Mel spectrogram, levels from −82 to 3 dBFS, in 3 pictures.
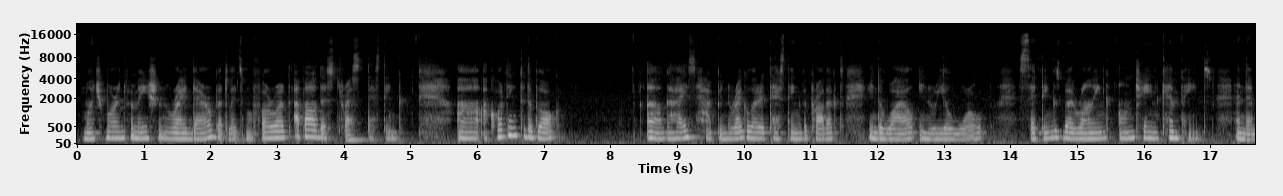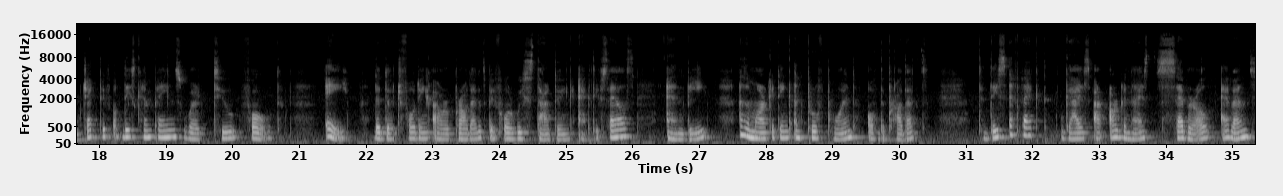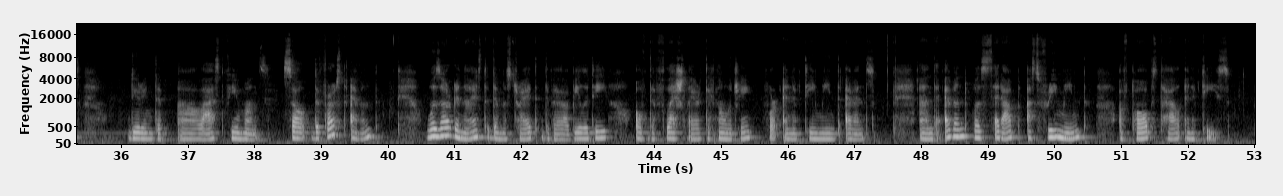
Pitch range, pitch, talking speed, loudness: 145-180 Hz, 160 Hz, 125 wpm, -31 LUFS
